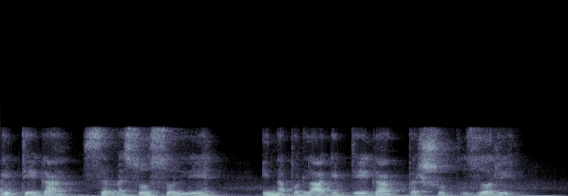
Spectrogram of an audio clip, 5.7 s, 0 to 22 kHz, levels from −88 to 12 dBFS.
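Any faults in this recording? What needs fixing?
Throughout the speech, the upper spectrum sounds thinned and partly replaced by noise, giving the voice a breathy, grainy edge. This is likely Bluetooth LC3 compression at a low bitrate, consistent with about 32 kbps and 10 ms frames, discarding high bands and noise-filling them. Raise the LC3 bitrate or record over a wired connection.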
